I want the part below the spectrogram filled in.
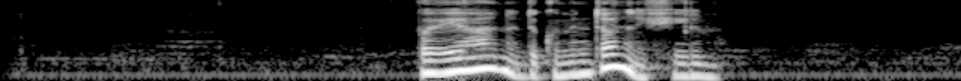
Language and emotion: Russian, sad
